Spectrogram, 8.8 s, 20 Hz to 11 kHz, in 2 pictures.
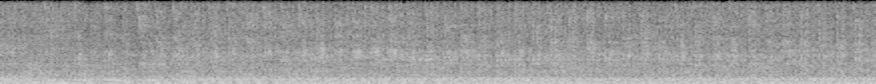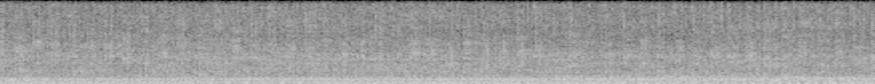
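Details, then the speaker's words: S&S 93ci alt/gen Evo with panhead rocker box conversion in a Harley chopper, about 250 miles after sitting around 12 years, after no-oil-pressure repair: steady loping idle, no knocks or ticks; oil pressure now present, oil tank half full and foaming. "Burning all the crap off of it. Alright, well it runs."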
